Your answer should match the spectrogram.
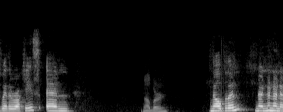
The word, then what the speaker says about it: Melbourne: and American and so the way that you need to say that is Melbourne Melbourne yeah I have to you have to say it like it's got an i n on the end Melbourne Melbourne that's it Mel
